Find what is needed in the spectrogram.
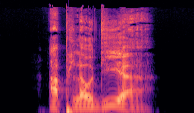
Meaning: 1. singular imperative of applaudieren 2. first-person singular present of applaudieren
- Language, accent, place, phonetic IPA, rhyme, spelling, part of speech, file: German, Germany, Berlin, [aplaʊ̯ˈdiːɐ̯], -iːɐ̯, applaudier, verb, De-applaudier.ogg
